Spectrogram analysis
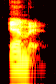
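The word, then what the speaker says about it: אמת: It's Aleph, Mem, Tet, pronounced Emet, which means truth in Hebrew.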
